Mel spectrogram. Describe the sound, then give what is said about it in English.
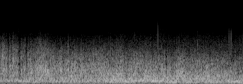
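A loud, continuous storm roar with deep rumbling thunder, sustained throughout, with no distinct single crack standing out and no voices. “A terrible storm suddenly burst upon the advancing Philistines.”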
